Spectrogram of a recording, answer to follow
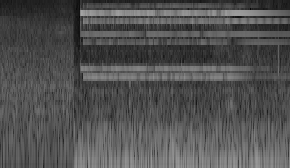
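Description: A phone ringing: an electronic ringtone of several steady high tones that starts suddenly about a second in and holds for nearly three seconds, over a low rumble of car cabin road noise.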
